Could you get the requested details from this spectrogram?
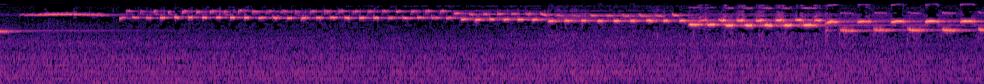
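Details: A Russian canary competing in a singing contest holds a long steady whistle, then launches into a rapid, regular rolling trill that descends in stages.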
